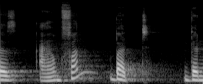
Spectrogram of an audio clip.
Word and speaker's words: Amphan: this cyclone sarga cyclone it is pronounced as amphan but the name is given by thailand in thai and this word is pronounced as umpu so cyclone is a super cyclone formed over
